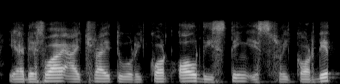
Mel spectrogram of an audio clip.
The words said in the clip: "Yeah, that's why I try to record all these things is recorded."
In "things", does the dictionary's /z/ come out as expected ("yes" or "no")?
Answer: no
